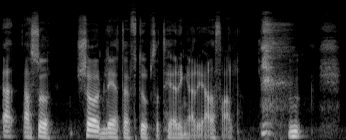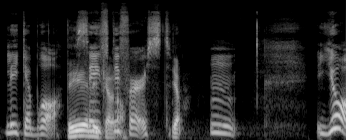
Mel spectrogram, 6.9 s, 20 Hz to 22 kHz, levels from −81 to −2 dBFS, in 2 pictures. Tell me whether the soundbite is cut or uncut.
cut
